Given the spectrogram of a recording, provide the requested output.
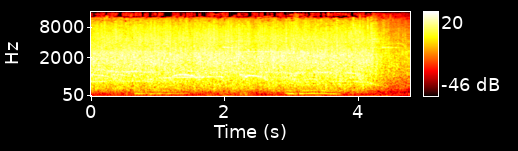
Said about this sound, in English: That was like a big applause. You like that? Yeah. It's everything's bigger in Texas, so we do it big here on this couch.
